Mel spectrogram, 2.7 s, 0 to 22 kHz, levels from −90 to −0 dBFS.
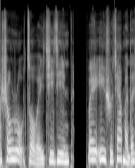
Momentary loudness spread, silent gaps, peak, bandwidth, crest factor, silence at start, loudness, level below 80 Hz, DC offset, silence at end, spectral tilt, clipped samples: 4 LU; 1.48-1.71 s; 0 dBFS; 16.5 kHz; 10 dB; 0 s; -11 LUFS; -36 dBFS; under 0.1%; 0 s; -6.5 dB/octave; under 0.1%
